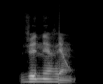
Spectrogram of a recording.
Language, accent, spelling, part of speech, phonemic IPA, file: French, France, vénérien, adjective, /ve.ne.ʁjɛ̃/, LL-Q150 (fra)-vénérien.wav
- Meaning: venereal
